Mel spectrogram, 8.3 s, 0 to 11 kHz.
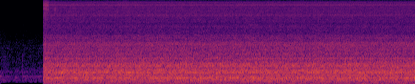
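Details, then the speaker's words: AORUS GeForce RTX 3080 Master graphics card under gaming load, fans just over 2000 rpm: steady, even airy rush of moderate loudness with no whine, rattle or buzz; coil whine not audible here; normal fan noise under load. "it's pulling about just over 2000 rpm the fans and moderate noise it's not really that loud at"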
